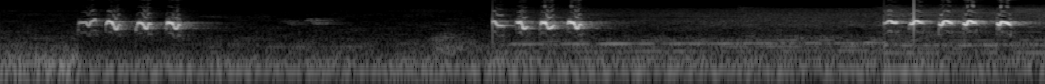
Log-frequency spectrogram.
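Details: Calling female yellow-vented bulbul, used to stimulate males: three clear bursts of four to five quick, harsh bubbling notes, about two seconds apart, with a faint steady tone in the background.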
